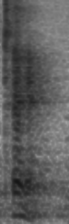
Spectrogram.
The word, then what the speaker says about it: Tae: Okay, going to the second syllable is Tae. There's 2 letters in Tae. The first one is T. It looks like an E in Korean, but in English it's a T. The second letter is the vowel. It's pronounced A. It looks like an H, but in English it's an AE, meaning a hard A.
